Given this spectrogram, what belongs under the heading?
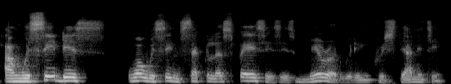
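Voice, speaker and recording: Husky-voiced Nigerian man lecturing. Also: medium pitch, darkish tone. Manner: measured, with frequent fillers and restarts. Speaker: Baptist minister and speaker. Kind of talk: academic lecture.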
